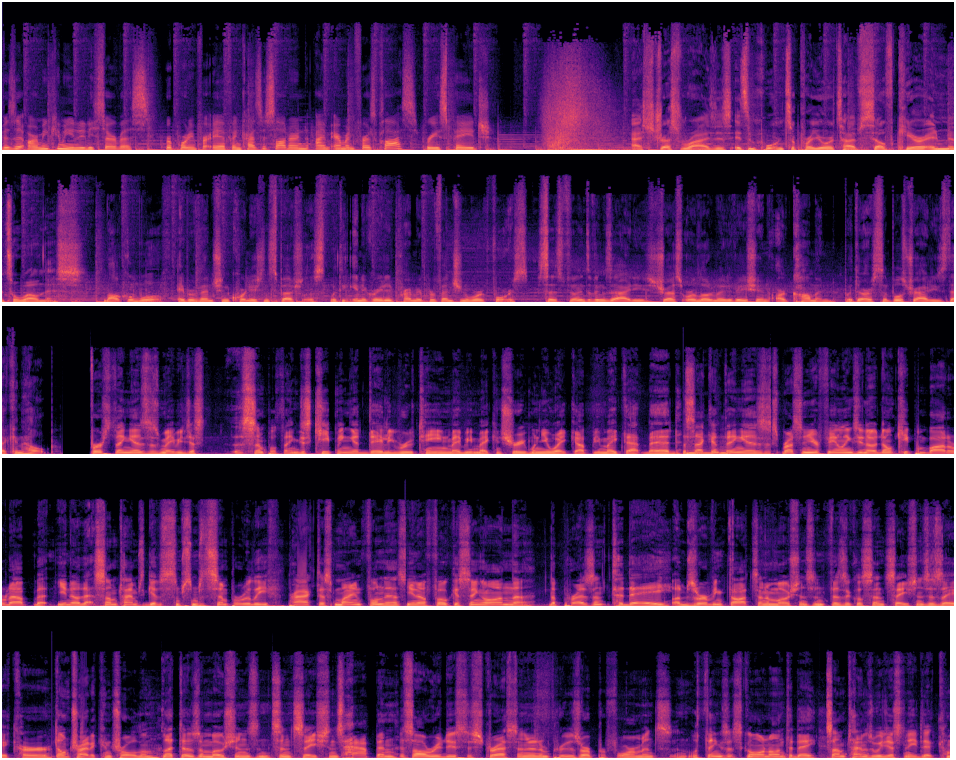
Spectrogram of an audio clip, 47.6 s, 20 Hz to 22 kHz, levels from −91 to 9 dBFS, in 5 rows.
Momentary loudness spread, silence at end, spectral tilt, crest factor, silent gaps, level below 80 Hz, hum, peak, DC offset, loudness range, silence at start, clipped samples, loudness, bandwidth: 5 LU; 0 s; -5 dB/octave; 12 dB; 19.67-19.91 s; -30 dBFS; none; -6 dBFS; under 0.1%; 2 LU; 0 s; under 0.1%; -20 LUFS; 19.5 kHz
